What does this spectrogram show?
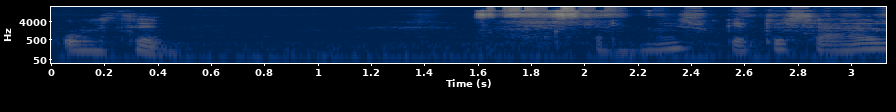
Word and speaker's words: Odin: And the same thing the way Odin is spelled, O-D-I. So you got O-D, then you have this D, then I-N. So Odin.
